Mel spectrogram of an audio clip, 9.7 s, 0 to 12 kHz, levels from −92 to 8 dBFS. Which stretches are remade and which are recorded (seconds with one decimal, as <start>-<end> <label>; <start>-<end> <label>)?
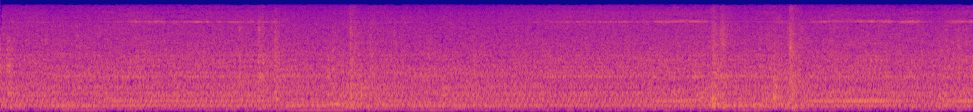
0.0-0.5 recorded; 0.5-1.9 remade; 1.9-6.5 recorded; 6.5-7.8 remade; 7.8-8.3 recorded; 8.3-9.7 remade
